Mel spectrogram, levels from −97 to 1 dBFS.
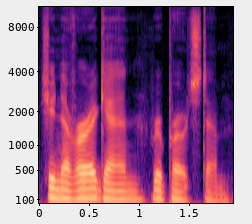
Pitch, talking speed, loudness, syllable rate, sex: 100 Hz, 155 wpm, -16 LUFS, 5.0 syllables/s, male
